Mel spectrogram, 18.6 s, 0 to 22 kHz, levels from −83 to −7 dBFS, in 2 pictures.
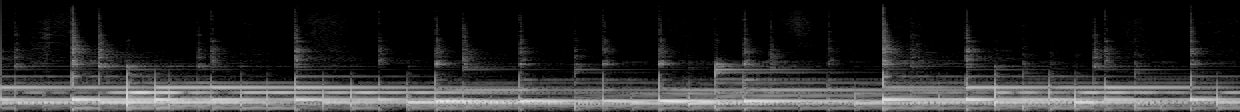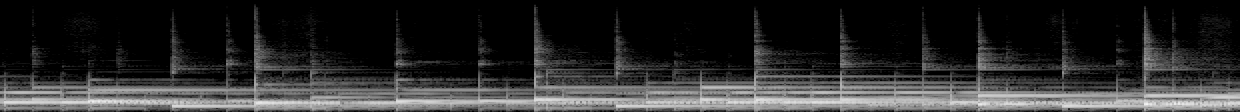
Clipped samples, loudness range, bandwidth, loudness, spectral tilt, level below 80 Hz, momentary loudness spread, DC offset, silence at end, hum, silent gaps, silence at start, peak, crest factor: under 0.1%; 3 LU; 11.5 kHz; -23 LUFS; -8 dB/octave; -66 dBFS; 6 LU; under 0.1%; 0 s; none; none; 0 s; -4 dBFS; 18 dB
